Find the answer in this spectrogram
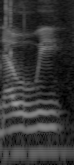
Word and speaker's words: Nawawi: you know you can Google 40 Hadith Imam nawi right now we is spelled n-a-w-a-w-i we're gonna look at the first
